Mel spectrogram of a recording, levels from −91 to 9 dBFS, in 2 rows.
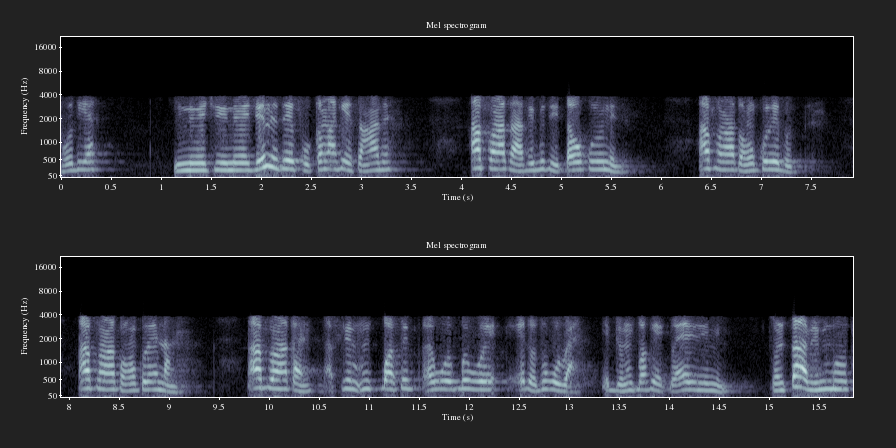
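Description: Tandem speech coding throughout: the speech sounds decoded and re-coded in series, each coder compounding the last's damage, leaving rough, warbly, muffled speech with nothing above 3.8 kHz.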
